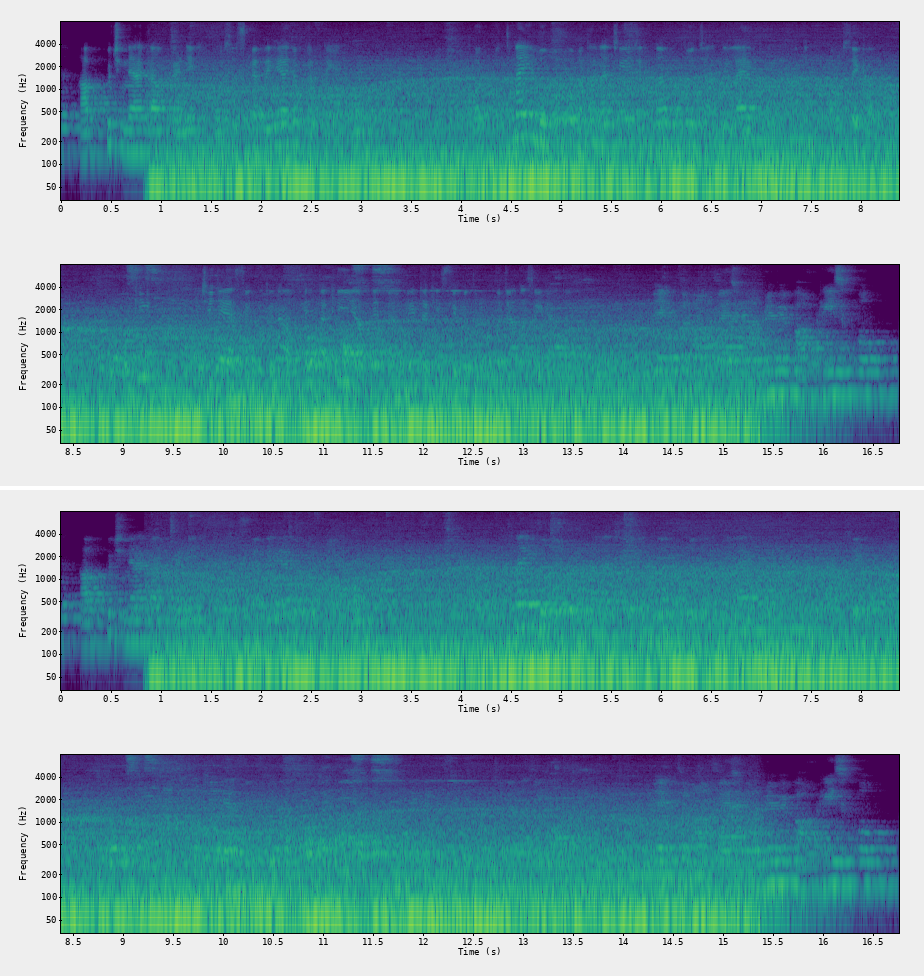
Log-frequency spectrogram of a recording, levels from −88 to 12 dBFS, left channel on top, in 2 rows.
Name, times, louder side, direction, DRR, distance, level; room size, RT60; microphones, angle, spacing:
voice 1, 0.2-2.8 4.1-8.2 9.0-9.4 9.7-13.6, left 2 dB, 80° left, 3 dB, 0.3 m, -32 dB
Motor vehicle (road) / Siren, 0.8-15.4, equal, 40° right, 0.6 m, -20 dB
voice 2, 3.7-4.1 14.3-16.4, right 1 dB, 15° left, -5 dB, 0.5 m, -31 dB
Male speech man speaking, 8.6-11.8 13.1-13.8, equal, 80° right, 1.2 m, -33 dB
2.9 x 2.7 x 2.3 m, 1.5 s
head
